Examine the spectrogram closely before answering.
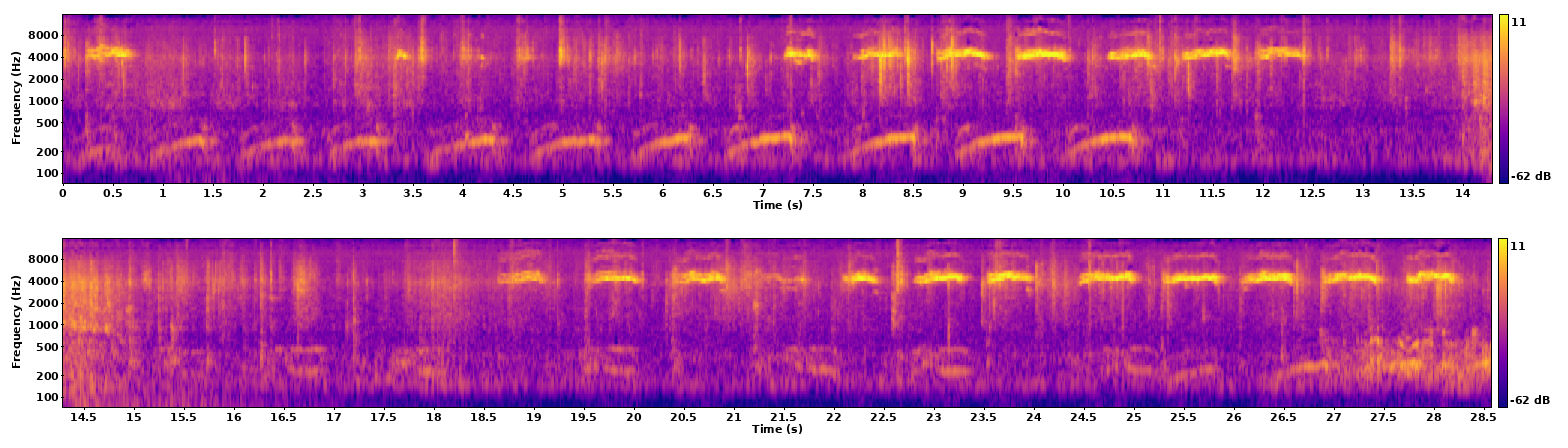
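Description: Racing pigeons cooing, a run of low rising-and-falling coos about one and a half a second, with a high repeated chirping call over them in two stretches. A brief rushing noise comes about halfway through.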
